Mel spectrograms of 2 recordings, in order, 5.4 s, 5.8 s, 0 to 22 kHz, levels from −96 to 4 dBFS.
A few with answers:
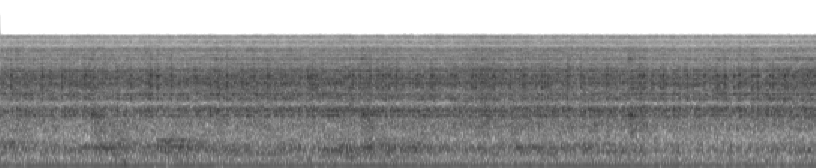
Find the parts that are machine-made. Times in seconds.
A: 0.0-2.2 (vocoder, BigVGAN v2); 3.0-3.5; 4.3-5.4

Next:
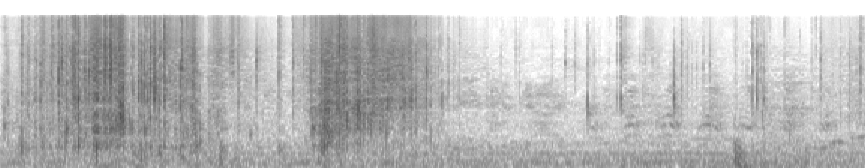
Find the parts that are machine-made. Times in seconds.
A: 0.7-2.6 (vocoder, BigVGAN v2); 4.1-4.9

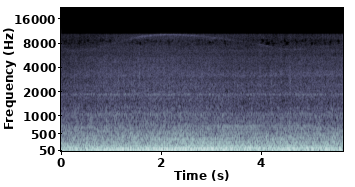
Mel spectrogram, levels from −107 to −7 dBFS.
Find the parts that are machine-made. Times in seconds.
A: 0.0-5.7 (vocoder, BigVGAN v2)

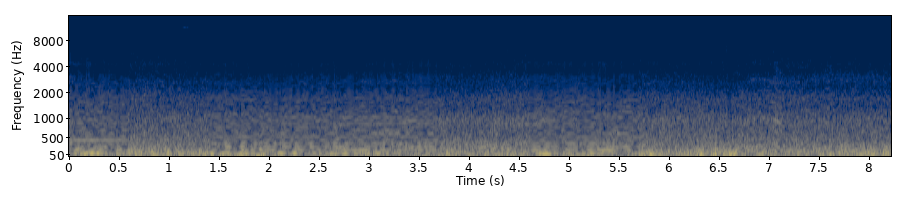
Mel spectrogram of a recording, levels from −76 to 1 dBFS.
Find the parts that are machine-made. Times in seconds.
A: 0.0-0.6 (vocoder, BigVGAN v2); 1.4-3.7; 4.6-5.7

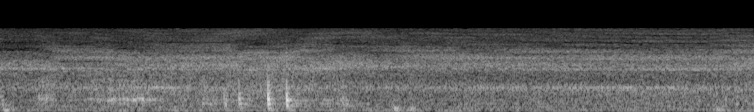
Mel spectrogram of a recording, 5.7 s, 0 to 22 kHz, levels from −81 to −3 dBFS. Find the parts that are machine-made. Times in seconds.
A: 0.9-1.4 (vocoder, BigVGAN v2)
